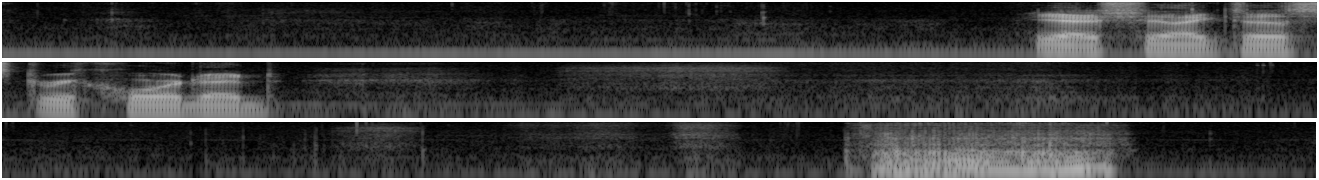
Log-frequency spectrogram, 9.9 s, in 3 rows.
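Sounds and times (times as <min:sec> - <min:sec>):
speech: 0:02.6 - 0:04.1
remix of a man snoring: 0:08.7 - 0:09.4.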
